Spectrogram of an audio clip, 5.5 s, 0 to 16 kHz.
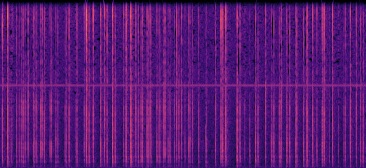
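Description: Long nails tap quickly on the glossy paper front cover of Ousama Game Extreme volume 1, a small, solid paperback manga book held upright. The result is a rapid, steady run of dry, bright clicky taps with almost no low end and no ring after each tap.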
